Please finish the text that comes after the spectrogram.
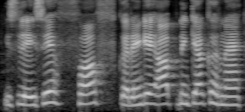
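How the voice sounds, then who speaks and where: A woman's voice: a little high, fairly even intonation, bright, forceful tone, smooth. A woman teaching a Quran reading lesson in speech, drawing out letters and vowel marks one by one, then explaining patiently. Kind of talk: spelling out syllables in a reading lesson.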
